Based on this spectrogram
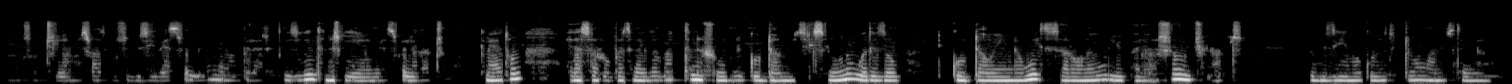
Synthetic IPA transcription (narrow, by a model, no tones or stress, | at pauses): muso̞t͡ʃːɪnləməsɾat̪bɨzuɡize̞bjasfəlːɨɡɨmjɛməbːəlalət̪ɡizeɡɨnt̪ʰɨnːɨʃɡɨzamijasfəlːəɡat͡ʃːɛwmɨknɨjat̪ʰumjɛt̪ʰəsərːubːət̪nəɡəɾbat̪ʰːɨnɨʃuliɡo̞d̪ːajmːit͡ʃɪlsɨləho̞nəwɔd̪əzəw | liɡ̥o̞d̪ːawijnd̪əɡmo̞jɛt̪ʰə̥sərːawnəɡəɾlibːəlaʃɪmjɪt͡ʃɪlalː | zuɡize̞jɛməɡʼojɛt̪ʼɨnd̪əwumanəst̪ʰəɲːanəw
